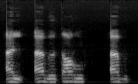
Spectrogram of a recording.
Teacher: آرام سے ضعیف آواز میں کلکلا ہوگا، کم کلکلا ہوگا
